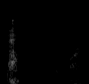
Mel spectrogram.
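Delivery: hushed, voiceless mock curse; mock jealous whisper. Streamer jealous over a dinner invitation, mock venomous whisper. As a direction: whisper it under your breath.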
